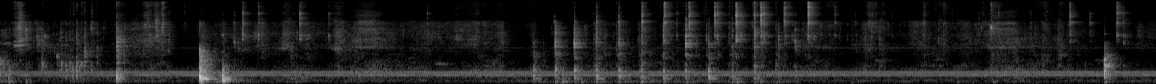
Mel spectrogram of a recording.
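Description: Whisking batter with a utensil against a bowl for a savoury evening snack made with soaked semolina, a quick run of rhythmic clinking taps, close and fairly quiet, with an isolated louder knock near the start.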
